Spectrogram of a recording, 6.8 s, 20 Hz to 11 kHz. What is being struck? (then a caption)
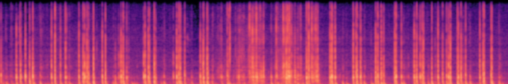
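Clear PVC vinyl bag. Long nails rapidly tap and scratch the front of an iridescent, holographic clear vinyl (PVC) school bag called "Minni," which has a fur heart patch and a small item visible inside. The result is a fast, dense run of short, crisp plastic clicks centered around 1 kHz, with brief scratchy swipes in between.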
